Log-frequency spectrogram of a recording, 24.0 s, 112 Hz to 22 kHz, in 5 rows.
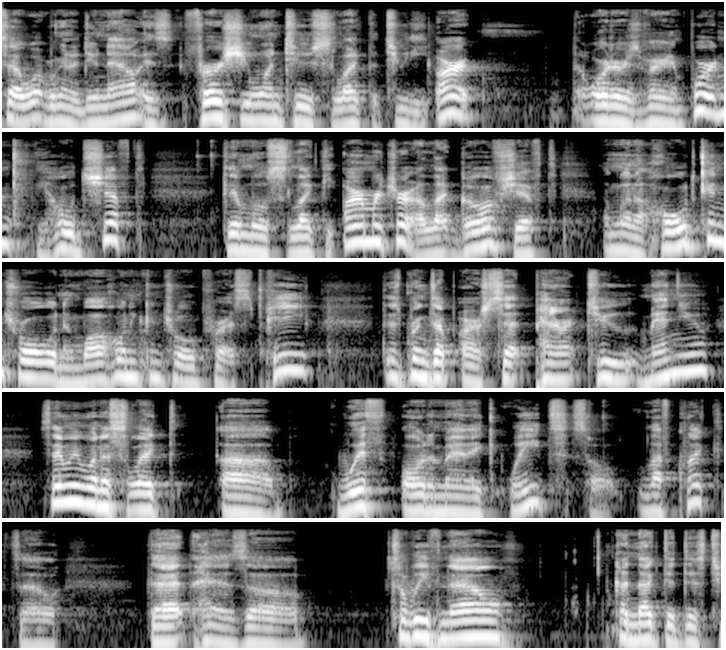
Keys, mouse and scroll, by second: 0.8 click, 0.9 click, 6.1 shift+click, 11.4 ctrl+p, 18.3 click, 18.5 click.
